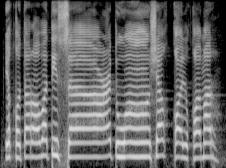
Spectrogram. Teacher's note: बस ये कि रा को आखिर में पुर नहीं किया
